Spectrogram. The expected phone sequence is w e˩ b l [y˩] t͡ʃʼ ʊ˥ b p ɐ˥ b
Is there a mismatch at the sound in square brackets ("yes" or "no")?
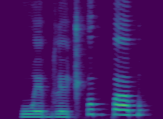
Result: yes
